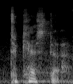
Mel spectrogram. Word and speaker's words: Takeshita: Takeshita.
